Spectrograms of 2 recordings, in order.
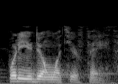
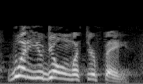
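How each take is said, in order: First: Much lower and softer, searching question; hushed challenge. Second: Said in the usual way. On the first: Real, not acted. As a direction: drop right down to press the question home. Same challenge repeated low and quiet.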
